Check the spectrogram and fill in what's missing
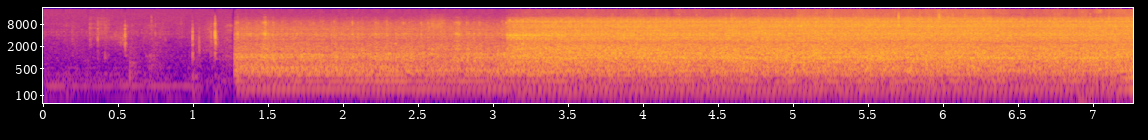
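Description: A loud, steady whine of a four-flute end mill on a lathe milling attachment grinding into the workpiece, starting abruptly after some light clicks and growing harsher partway through.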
